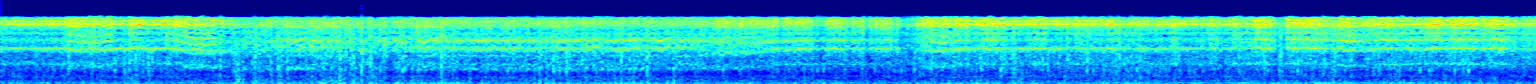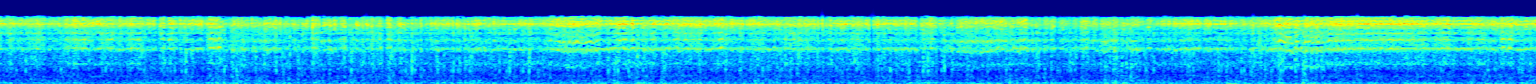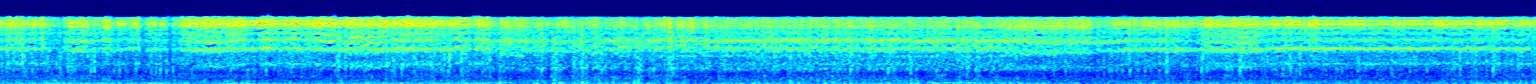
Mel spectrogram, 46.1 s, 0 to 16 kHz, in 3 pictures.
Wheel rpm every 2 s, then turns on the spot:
240, 220, 190, 200, 210, 230, 240, 230, 230, 230, 230, 230, 230, 230, 230, 230, 230, 220, 220, 200, 190, 200, 220.
none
